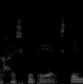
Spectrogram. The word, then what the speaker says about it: High School DxD: of the Dead and I call it High School DxD. You don't pronounce the X.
